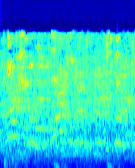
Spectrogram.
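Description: A basketball being dribbled on a hardwood court, a few short thumps, over the steady murmur of an arena crowd.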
